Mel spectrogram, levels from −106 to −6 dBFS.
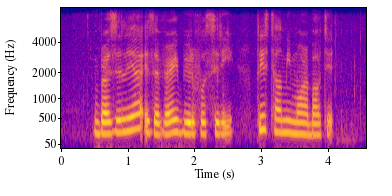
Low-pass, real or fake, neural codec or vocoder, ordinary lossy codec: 7.2 kHz; real; none; Opus, 32 kbps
